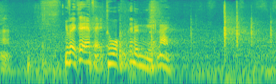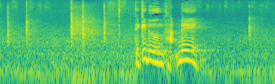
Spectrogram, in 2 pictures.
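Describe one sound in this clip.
A man speaks clearly into a microphone, lecturing.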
